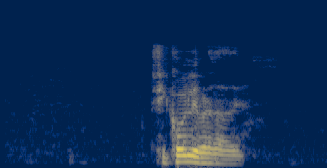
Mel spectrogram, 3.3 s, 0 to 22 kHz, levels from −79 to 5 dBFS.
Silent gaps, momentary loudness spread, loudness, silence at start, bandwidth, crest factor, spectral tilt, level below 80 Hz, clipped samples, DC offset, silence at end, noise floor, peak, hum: none; 21 LU; -14 LUFS; 1.55 s; 7.4 kHz; 18 dB; -8.5 dB/octave; -64 dBFS; under 0.1%; under 0.1%; 0.85 s; -69 dBFS; 0 dBFS; none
